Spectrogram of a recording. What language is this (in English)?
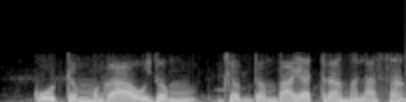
Marathi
